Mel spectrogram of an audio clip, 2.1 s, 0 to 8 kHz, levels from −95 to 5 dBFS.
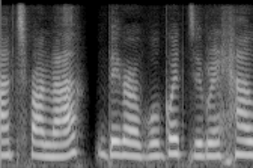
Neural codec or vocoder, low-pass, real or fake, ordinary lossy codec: codec, 16 kHz, 0.5 kbps, FreqCodec, larger model; 7.2 kHz; fake; none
